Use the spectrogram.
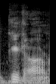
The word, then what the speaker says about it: किठाना: गांव है जी, मेरे गांव का शुरुआत का प्रोनाउंसिएशन में बदलता गया, हम बदलता रहा, फिर कठियाना, उसके बाद इब शुद्ध है किठाना।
